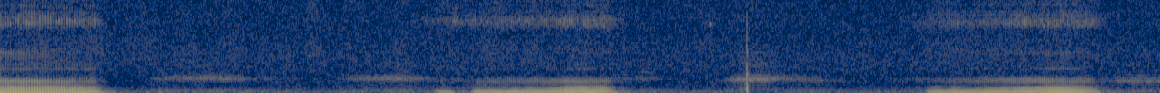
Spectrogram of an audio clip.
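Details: Sleeping pet dog indoors giving a gentle, buzzy, harmonic snore, about three drawn-out rasping breaths spaced a couple of seconds apart, with faint whistly exhalations and a brief click between them.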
